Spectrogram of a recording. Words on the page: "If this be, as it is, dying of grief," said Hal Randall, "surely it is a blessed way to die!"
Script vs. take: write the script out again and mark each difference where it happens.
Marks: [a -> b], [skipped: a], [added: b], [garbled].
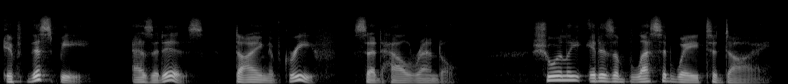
"If this be, as it is, dying of grief," said Hal Randall, "surely it is a blessed way to die!"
